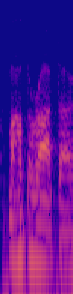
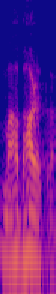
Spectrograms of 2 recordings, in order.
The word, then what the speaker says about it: Mahabharata: know, Hindu gods and Mahabharata and, you know, Mahabharata, sorry. I don't want to pronounce it in an American way.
